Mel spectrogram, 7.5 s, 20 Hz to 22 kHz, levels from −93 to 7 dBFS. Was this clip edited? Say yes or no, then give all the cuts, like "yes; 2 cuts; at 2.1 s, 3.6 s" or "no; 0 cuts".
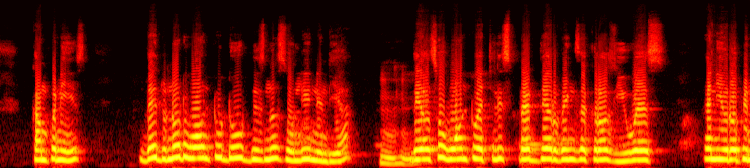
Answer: no; 0 cuts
